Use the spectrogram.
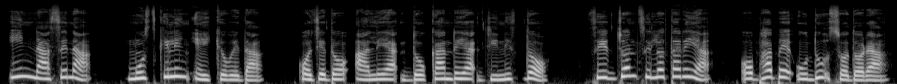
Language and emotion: Santali, sad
